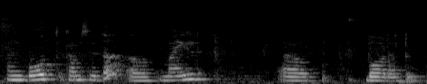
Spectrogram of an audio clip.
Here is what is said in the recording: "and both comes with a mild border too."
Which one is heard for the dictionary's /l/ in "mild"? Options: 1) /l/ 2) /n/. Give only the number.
1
